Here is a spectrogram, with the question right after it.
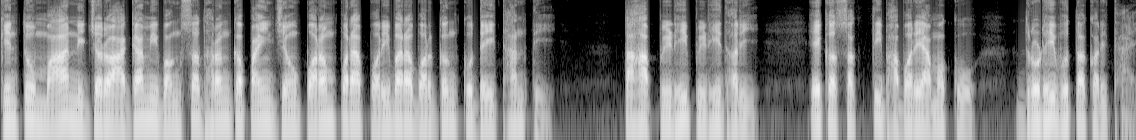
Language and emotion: Odia, neutral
